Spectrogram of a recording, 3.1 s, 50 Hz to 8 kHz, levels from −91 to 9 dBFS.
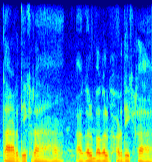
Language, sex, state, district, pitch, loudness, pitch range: Hindi, male, Bihar, Patna, 130 Hz, -19 LUFS, 125-135 Hz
